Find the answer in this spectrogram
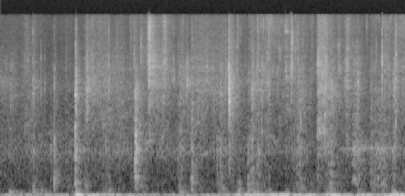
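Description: Footsteps walking across a hard floor, irregular knocks about a second apart with low thuds, mixed with handling noise from the moving camera.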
